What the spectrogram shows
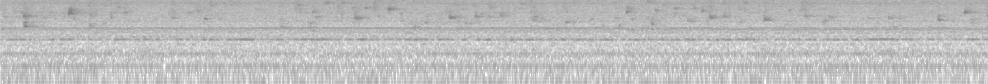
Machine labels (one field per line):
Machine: pump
